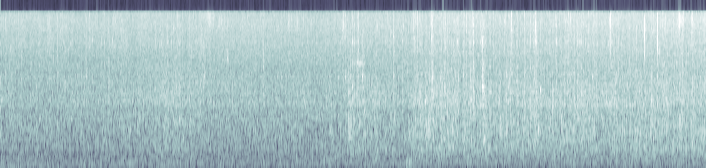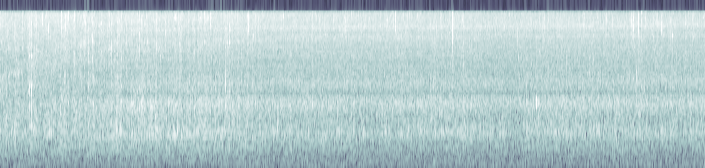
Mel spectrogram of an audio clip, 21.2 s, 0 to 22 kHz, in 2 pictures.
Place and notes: koeln, window, descending thunder & rain
rain during a thunderstorm.
recorded june 22nd, 2008.
project: "hasenbrot - a private sound diary"
Cologne, Germany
